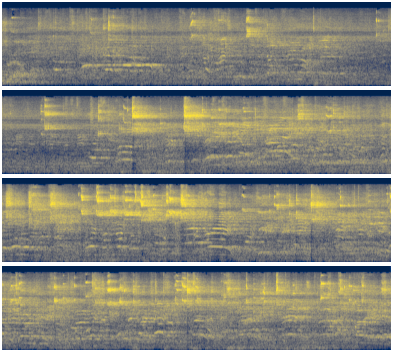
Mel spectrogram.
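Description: Basketball dribbled on a hardwood court, with the bounces echoing in a large gym over continuous crowd voices.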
